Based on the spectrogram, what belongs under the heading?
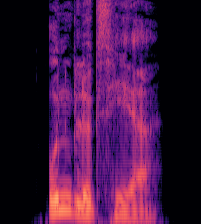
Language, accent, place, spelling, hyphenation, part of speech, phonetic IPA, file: German, Germany, Berlin, Unglückshäher, Un‧glücks‧hä‧her, noun, [ˈʊnɡlʏksˌhɛːɐ], De-Unglückshäher.ogg
- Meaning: 1. Siberian jay (Perisoreus infaustus, a jay widespread in northern Eurasia) 2. gray jay (bird of the genus Perisoreus)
